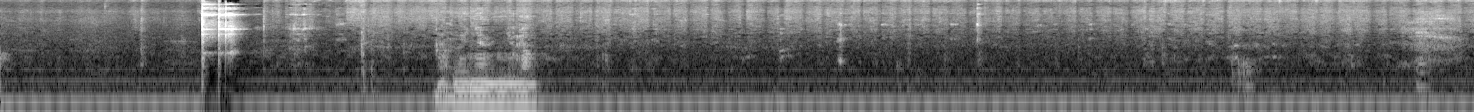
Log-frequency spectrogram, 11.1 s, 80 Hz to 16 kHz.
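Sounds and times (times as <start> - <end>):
cloth rubbing on metal: 2.2 - 11.0.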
